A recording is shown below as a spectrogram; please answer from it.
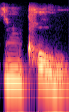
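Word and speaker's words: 营口: 뭐 이응찬 등 세례를 받은 곳은 중국의 인커우, 요즘은 뭐 중국 인명 지명 말할 때 중국 발음으로 이렇게 해야죠. 영군데 요즘은 인커우라고 나옵니다.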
